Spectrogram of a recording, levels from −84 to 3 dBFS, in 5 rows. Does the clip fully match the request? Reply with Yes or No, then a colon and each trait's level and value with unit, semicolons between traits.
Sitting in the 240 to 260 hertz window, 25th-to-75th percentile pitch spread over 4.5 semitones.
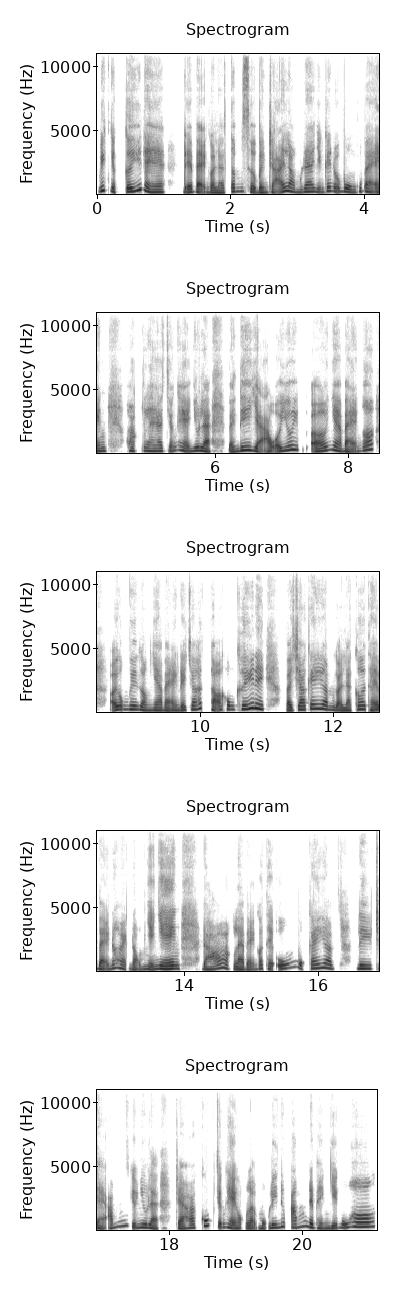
Yes: high, 245 Hz; average, 4.9 semitones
